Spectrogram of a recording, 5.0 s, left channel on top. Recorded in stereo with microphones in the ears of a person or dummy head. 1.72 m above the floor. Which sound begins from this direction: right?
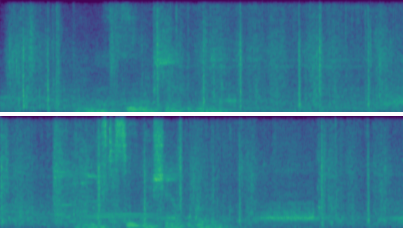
A woman speaking, at 0.9 s.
